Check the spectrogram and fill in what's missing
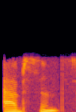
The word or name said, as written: absence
